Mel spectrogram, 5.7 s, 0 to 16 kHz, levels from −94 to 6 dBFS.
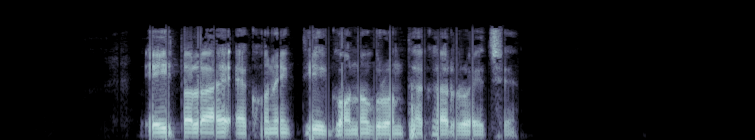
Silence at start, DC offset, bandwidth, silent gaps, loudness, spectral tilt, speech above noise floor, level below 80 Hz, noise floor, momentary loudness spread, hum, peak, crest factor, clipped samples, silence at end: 1.1 s; under 0.1%; 7.8 kHz; none; -17 LUFS; -5 dB/octave; 54 dB; -46 dBFS; -70 dBFS; 7 LU; none; -2 dBFS; 18 dB; under 0.1%; 1.8 s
